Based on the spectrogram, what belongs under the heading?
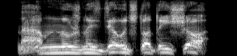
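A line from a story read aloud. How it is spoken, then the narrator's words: Growling dwarf. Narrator (Russian): рычал гном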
